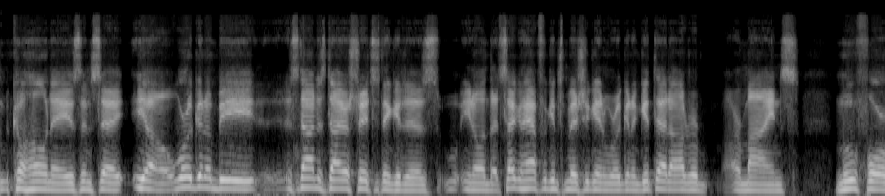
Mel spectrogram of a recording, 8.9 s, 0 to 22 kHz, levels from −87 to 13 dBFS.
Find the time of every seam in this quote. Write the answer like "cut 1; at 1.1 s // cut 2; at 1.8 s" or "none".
cut 1; at 3.8 s // cut 2; at 7.2 s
